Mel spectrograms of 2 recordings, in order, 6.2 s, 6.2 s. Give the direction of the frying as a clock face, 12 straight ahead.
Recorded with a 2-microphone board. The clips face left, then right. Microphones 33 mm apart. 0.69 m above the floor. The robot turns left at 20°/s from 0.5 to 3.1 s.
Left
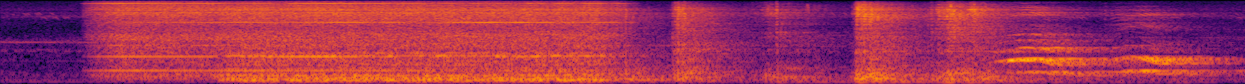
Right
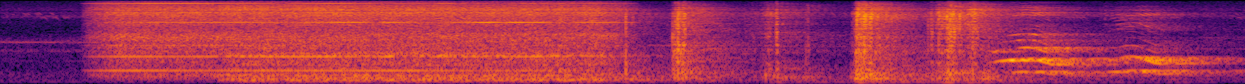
7 o'clock.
